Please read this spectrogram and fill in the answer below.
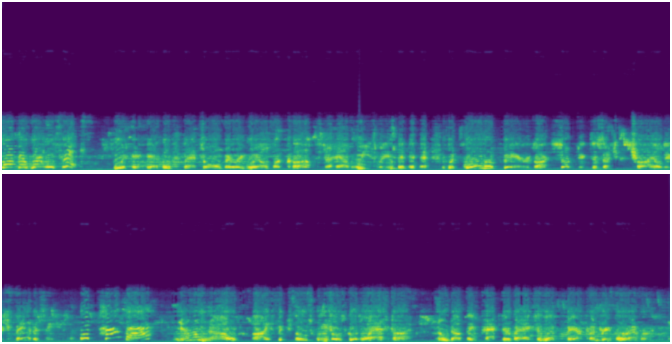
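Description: Cartoon soundtrack from a VHS tape played through a small TV's speaker and picked up in the room: character voices over music.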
